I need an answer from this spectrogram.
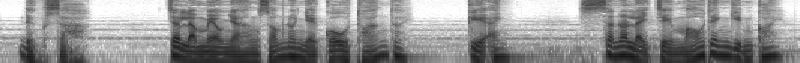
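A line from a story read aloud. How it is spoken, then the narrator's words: Trembling. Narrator (Vietnamese): Liễu bất giác run rẩy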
